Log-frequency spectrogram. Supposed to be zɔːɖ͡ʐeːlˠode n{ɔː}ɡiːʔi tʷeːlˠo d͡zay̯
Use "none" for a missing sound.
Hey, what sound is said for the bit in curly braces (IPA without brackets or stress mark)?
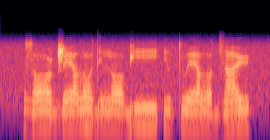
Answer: ɔː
